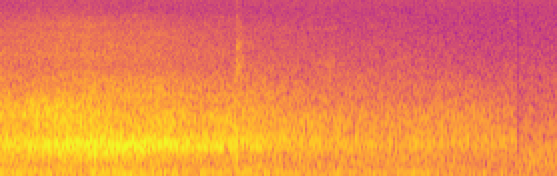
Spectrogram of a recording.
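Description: A distant engine drone passing by, swelling during the first second and then fading slowly away.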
